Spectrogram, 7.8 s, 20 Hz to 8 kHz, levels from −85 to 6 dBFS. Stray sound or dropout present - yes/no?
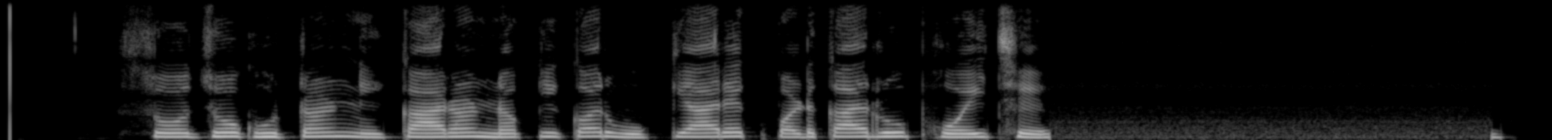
no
